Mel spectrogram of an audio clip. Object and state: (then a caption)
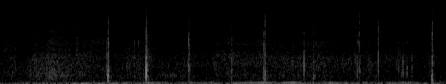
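Metal-sequin covered pillow. Fingers and long nails ruffle the rows of silver metal pieces on a large padded metal-sequin fabric pillow. A soft, continuous crackly rustle is broken by short, sharp, bright clicks that stop almost instantly, over a low steady rumble.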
